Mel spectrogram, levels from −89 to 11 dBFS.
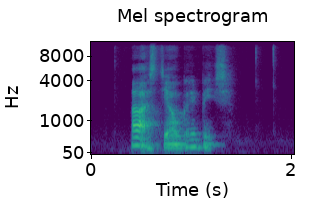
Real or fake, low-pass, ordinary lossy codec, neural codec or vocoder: fake; 10.8 kHz; Opus, 64 kbps; autoencoder, 48 kHz, 32 numbers a frame, DAC-VAE, trained on Japanese speech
